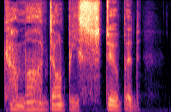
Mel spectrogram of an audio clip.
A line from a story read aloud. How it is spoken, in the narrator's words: Justin muttered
